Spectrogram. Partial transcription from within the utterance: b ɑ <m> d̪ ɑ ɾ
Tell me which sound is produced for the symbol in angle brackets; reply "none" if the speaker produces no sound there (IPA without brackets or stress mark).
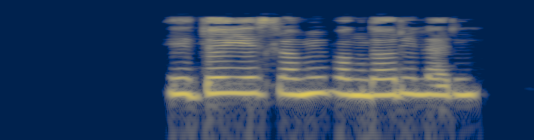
ŋ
